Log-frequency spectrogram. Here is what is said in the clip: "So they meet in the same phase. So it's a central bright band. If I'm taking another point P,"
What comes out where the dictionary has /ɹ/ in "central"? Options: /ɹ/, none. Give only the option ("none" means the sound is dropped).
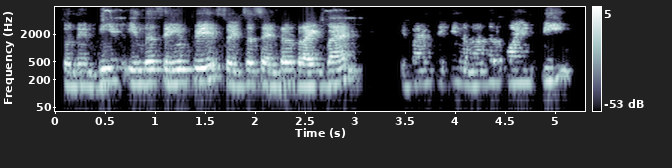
none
